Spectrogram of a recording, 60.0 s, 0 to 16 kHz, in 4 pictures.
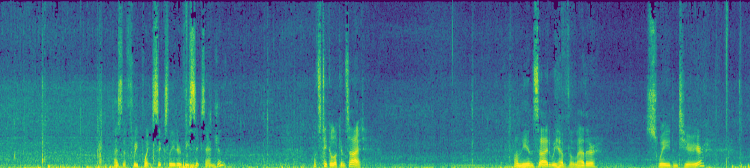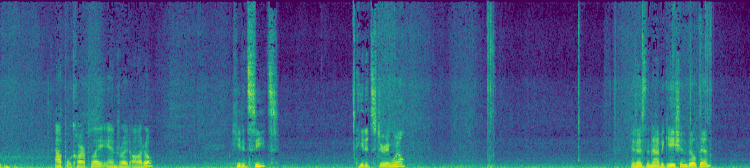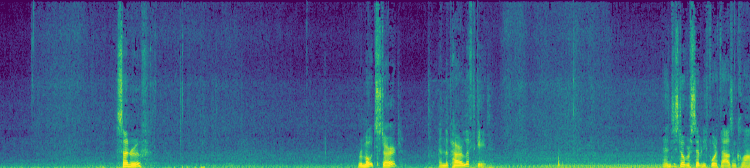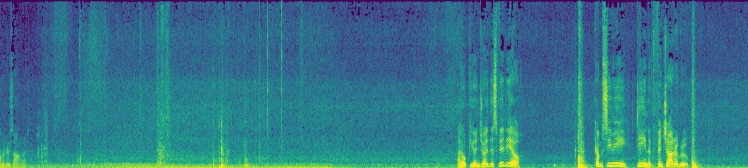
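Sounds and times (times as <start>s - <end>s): car engine idling: 0.0s - 59.9s
car cabin hum: 39.1s - 59.9s
car door clunk: 49.2s - 50.4s, 56.0s - 56.9s, 58.8s - 59.2s.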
